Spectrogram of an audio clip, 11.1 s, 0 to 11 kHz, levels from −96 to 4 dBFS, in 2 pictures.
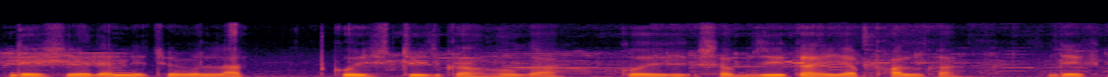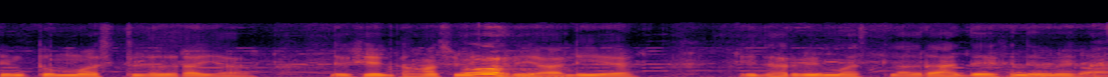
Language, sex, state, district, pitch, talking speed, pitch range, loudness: Hindi, male, Bihar, Bhagalpur, 115 Hz, 170 wpm, 110-115 Hz, -30 LUFS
